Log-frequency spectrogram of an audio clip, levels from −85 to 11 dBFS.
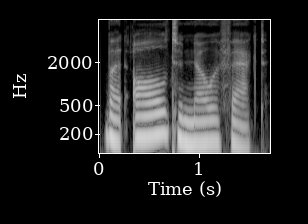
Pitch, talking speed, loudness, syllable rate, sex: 165 Hz, 175 wpm, -14 LUFS, 3.9 syllables/s, female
